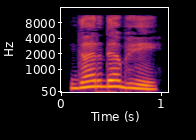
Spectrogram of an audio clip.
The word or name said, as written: ಗರ್ದಭೆ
